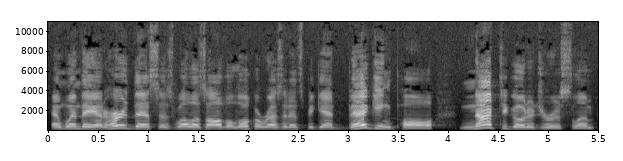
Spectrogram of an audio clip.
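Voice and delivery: usual speaking voice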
